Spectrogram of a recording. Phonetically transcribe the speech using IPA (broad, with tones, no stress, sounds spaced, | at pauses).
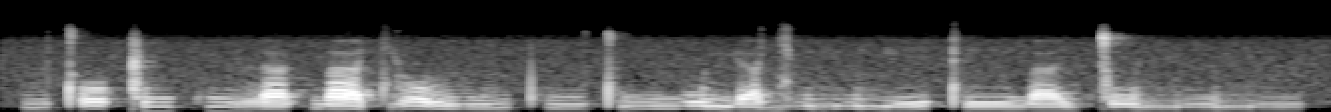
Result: ɯ˧ tʼ ɔ˨ ǁ u˦ kʰ u˦ r a˨ k w a˦˨ tʲ ɔ˦˨ l ɯ˧ w ɯ˦ pʰ u˧ tʼ u˨˦ w o˧ nʲ a˨ dʲ u˧ rʲ u˧ lʲ e˨˦ tʼ e˧ w a˧ i̯ ǀ o˦ rʲ u˧ rʲ ɯ˦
